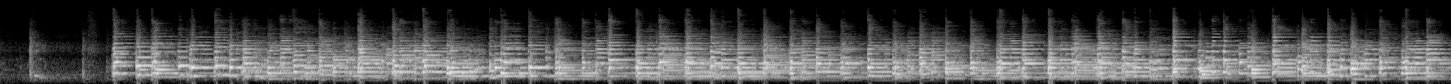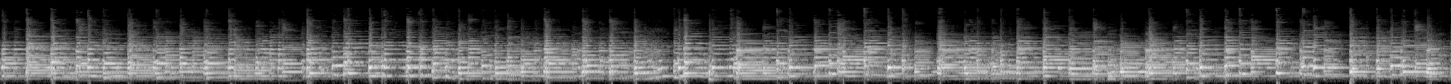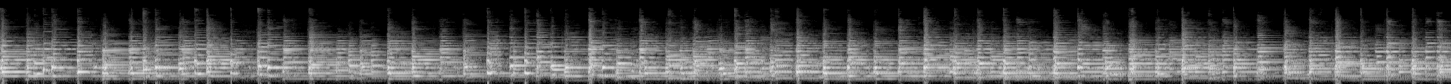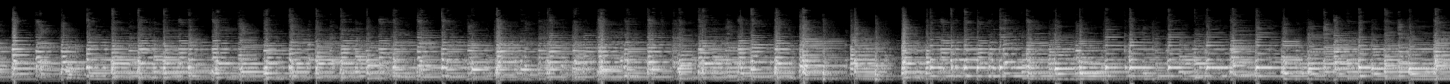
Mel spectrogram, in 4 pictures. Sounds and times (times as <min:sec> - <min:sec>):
Banjo: 0:01.0 - 0:58.0.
